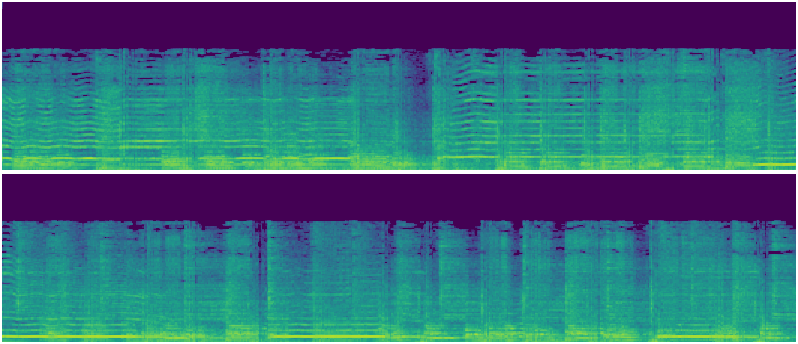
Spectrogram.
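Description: Live funk band playing, with a brass horn over electric guitars, bass and drums, and long held lead notes that change pitch every couple of seconds.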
